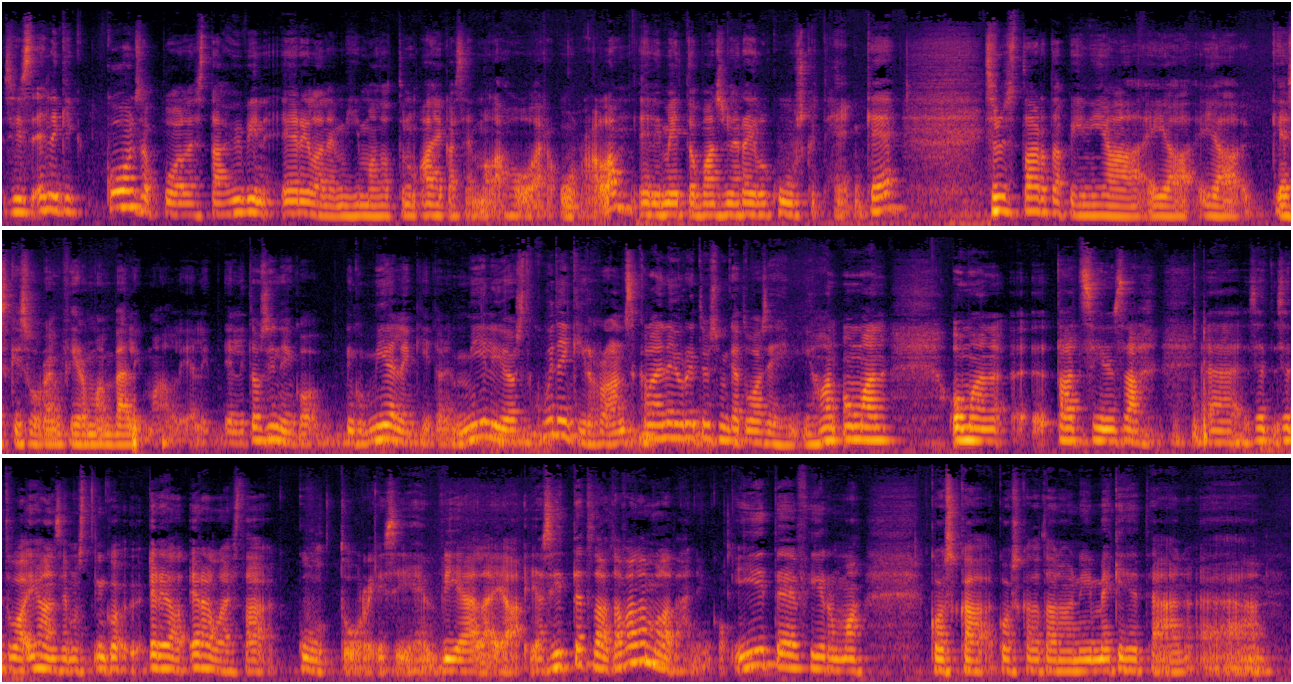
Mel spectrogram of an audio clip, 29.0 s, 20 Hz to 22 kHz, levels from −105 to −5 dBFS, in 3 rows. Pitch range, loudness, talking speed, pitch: 160-195 Hz, -30 LUFS, 150 wpm, 175 Hz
